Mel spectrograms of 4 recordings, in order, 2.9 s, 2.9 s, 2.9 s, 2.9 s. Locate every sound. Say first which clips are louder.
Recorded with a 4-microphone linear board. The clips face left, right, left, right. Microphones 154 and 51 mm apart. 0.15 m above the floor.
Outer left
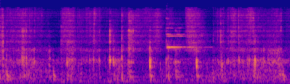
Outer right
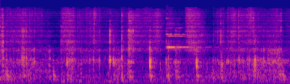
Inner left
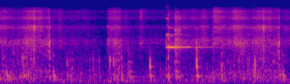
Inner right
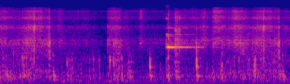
1.6 s a clink: even, inner right 2 dB; centre (ahead or behind), 4 m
